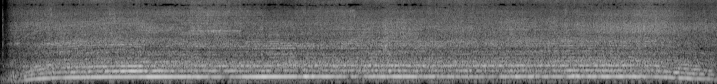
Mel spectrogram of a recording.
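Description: Ryobi random orbital sander switched on, spinning up quickly to a steady hum as it sands the weathered wooden boards of a bench. It is switched off at the end, its pitch falling as it winds down.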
